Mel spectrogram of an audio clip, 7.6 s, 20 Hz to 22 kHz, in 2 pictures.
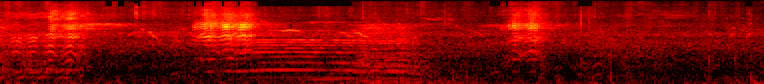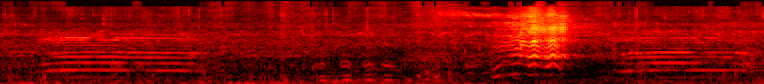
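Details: Goat kids from a lower pasture visiting an upper pasture on a handmade goat farm in Japan, 15 May 2024; several short harmonic bleats at scattered intervals, some nasal and wavering, over faint background noise.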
